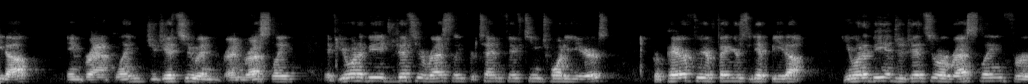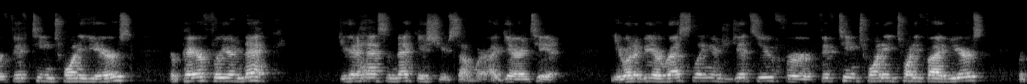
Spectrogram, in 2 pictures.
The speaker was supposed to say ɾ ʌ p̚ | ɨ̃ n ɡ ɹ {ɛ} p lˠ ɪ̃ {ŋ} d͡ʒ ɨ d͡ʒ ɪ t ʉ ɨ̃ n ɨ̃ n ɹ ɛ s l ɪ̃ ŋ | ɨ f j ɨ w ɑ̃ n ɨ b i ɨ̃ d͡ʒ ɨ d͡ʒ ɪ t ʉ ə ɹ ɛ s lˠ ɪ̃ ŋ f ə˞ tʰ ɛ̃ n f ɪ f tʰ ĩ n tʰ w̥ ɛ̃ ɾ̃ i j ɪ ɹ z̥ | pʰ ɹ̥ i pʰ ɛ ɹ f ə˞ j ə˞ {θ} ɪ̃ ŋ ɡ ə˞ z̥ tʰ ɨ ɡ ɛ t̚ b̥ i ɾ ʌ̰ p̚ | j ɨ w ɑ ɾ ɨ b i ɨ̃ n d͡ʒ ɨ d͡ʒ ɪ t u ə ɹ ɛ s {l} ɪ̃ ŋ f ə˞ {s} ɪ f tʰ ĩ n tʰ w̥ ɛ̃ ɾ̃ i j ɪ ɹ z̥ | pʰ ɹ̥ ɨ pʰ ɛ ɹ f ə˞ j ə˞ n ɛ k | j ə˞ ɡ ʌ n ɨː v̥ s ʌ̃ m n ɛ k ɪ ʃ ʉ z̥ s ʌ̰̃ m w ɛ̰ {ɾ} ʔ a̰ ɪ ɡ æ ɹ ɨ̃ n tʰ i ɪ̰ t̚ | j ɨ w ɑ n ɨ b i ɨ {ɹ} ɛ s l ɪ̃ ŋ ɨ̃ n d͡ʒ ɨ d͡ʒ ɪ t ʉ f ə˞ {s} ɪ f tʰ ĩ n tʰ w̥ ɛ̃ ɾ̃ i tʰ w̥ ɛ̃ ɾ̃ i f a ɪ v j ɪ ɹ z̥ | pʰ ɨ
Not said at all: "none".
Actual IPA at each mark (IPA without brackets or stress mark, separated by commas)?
æ, ŋ, f, l, f, ɹ, ɹ, f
